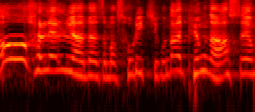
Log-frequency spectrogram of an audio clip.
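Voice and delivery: high, joyful hallelujah cries; excited shouting. Pretend. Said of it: "막 이렇게 소리치면서 뛰어다녀야". (기뻐서 소리치듯)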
